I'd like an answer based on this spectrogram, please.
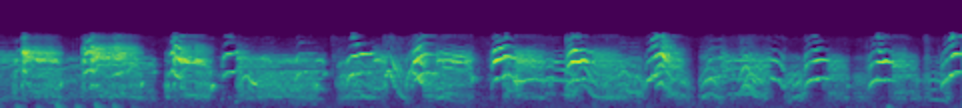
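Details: A litter of Border Collie puppies only four days old squeals in bursts of arched, wavering cries, roughly one a second, several voices overlapping, a few faint low thumps at the start.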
